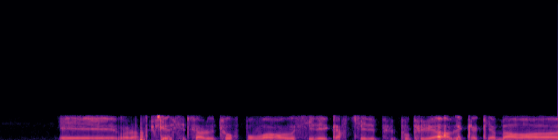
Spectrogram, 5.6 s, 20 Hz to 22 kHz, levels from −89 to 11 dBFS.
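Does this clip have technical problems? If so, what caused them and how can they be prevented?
Yes. The whole speech clip has the buzzy, gravelly GSM full-rate codec sound: a pulse-driven vocal-tract model at what sounds like 13 kbps, squeezed into roughly 200 Hz to 3.7 kHz. Using a wideband codec or a higher-quality connection would avoid that. GSM bit errors hit from 1.40 to 1.78 s and from 4.38 to 4.62 s. Corrupted filter, pitch and gain values produce squawks and gargling, consistent with a few percent of bits flipped. A stronger signal or better error protection on the link would prevent them.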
